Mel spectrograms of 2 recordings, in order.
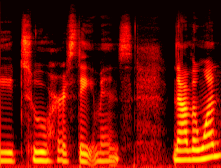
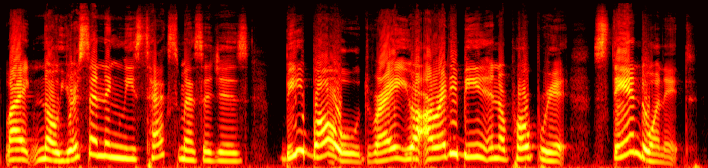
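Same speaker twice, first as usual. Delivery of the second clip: indignant scolding; 5 dB louder than usual. Real, not acted. Vlogger scolding the texting father, loud and indignant. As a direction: scold him to stand on it.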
